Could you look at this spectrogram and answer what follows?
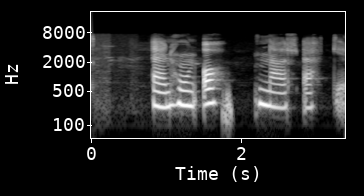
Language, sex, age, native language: Icelandic, female, 7, Icelandic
